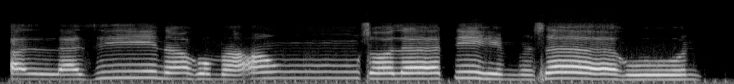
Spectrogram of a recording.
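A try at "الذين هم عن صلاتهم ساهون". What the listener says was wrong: Akan tetapi ini ada yang keliru lagi pengucapan huruf mimnya. Huma'a, huma'a. Mimnya jadi memantul. Huma'a. Allazina hum'a, hum'a ya. Allazina hum an salatihim sahun. Mim bukan huruf qalqalah ya. Mim bukan huruf qalqalah, jadi jelas an salatihim, tihim sa, tihim sa. Tidak boleh tihimesa, tihimesa.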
